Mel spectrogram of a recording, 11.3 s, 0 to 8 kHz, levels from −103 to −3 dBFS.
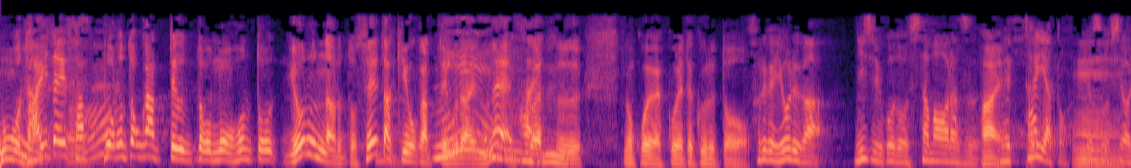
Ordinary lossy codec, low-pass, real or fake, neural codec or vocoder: MP3, 24 kbps; 7.2 kHz; real; none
